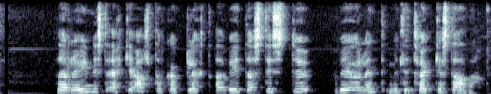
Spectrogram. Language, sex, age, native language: Icelandic, female, 40-49, Icelandic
